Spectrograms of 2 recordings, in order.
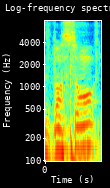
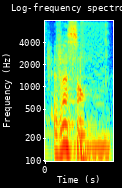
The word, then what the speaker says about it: Vincent: No, it's not Vincent, it's Vincent.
